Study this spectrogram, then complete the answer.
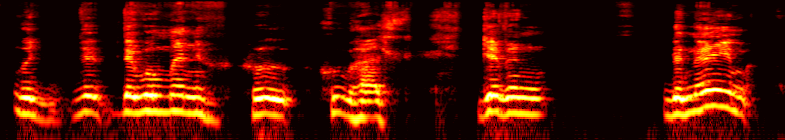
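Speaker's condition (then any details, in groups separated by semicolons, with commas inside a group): Cerebral palsy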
